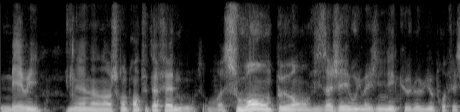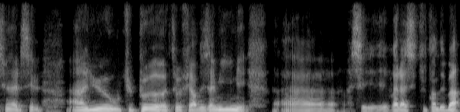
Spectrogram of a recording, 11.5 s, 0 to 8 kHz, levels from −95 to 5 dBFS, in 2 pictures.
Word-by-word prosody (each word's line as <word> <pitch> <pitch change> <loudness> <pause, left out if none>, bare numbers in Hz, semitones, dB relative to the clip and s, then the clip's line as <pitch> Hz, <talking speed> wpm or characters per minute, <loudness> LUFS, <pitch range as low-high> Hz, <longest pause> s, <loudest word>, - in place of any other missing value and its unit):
Mais 95 -2 -2
oui, 90 -1 0 0.3
non, 95 0 -1
non, 100 +1 0
je 100 - -9
comprends - - -2
tout - - -11
à - - +2
fait, 105 0 +2
non 90 -4 -2
on - - -13
va - - -8
souvent, 110 +1 +7
on 95 -5 +4
peut 95 +3 +2
envisager 85 +3 0
ou 90 -1 +2
imaginer 90 +3 0
que 85 - -7
le 80 0 -2
lieu 85 +2 -2
professionnel, 85 +2 -7
c'est 80 - -9
l 70 - -11 0.4
un 95 +1 -1
lieu 100 +1 +4
où 90 -3 0
tu - - -9
peux, 110 -6 +2
heu, 80 - -5
te - - -4
faire 75 - -2
des 80 +1 -4
amis, 105 +5 +3
mais, 90 -8 +2 0.5
heu, 75 -1 -8 0.2
c'est 75 0 -10
voilà, 85 -1 -1
c'est - - -11
tout - - -15
un 75 - -1
débat, 75 0 +1
90 Hz, 220 wpm, -23 LUFS, 80-100 Hz, 0.5 s, souvent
